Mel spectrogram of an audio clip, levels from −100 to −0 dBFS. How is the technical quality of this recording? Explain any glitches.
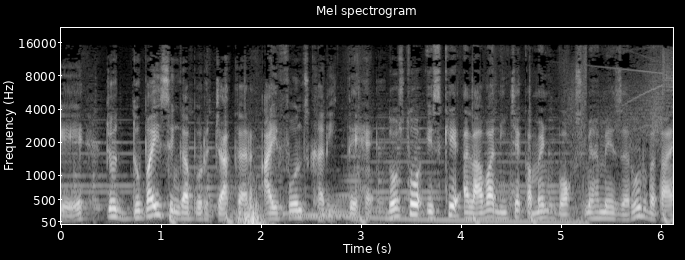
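No glitches can be heard anywhere in the recording, and the signal stays technically intact throughout.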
